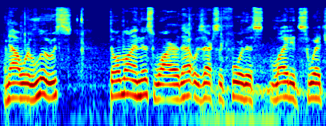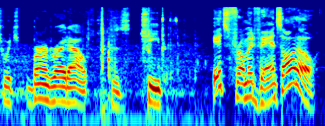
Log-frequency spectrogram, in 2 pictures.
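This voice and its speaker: Man, high pitch, casual DIY how-to narration, informal, working while talking, in-vehicle recording, faint background noise. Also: expressive, unhurried. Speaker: DIY car installation vlogger. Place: inside a Jeep, handheld camera.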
